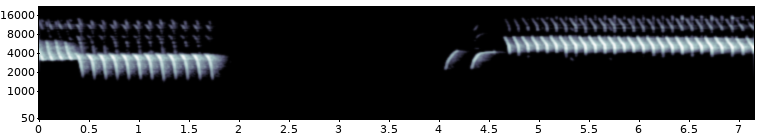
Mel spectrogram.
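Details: Belgian canary singing to stimulate males and bring females into breeding condition; a fast trilled roll of rapid notes, then a gap of about two seconds, a few rising chips and another long high trill.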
